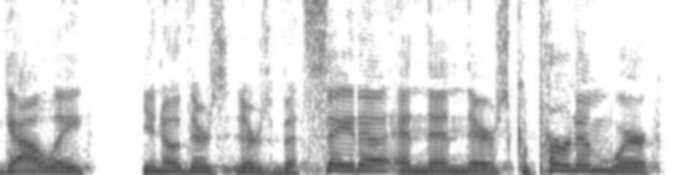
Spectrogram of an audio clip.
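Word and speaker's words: Bethsaida: Okay, we learn in chapter 1 that Philillip was I think I'm pronouncing this right from Beth Beth Bethada, not Bethesda. Bethada.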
